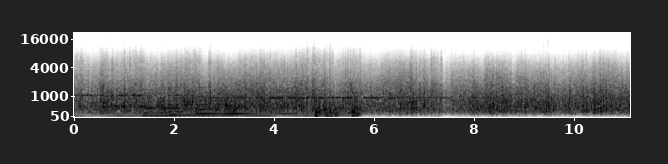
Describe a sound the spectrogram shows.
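Tyres roll on a road with a steady rush.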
